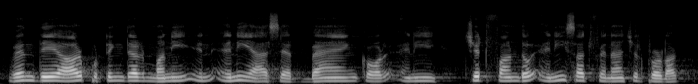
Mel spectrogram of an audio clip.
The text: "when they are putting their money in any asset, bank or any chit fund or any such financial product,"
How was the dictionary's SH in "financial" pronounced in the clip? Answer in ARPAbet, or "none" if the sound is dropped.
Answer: SH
